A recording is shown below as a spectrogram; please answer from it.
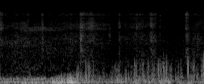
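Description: Soft hoofsteps of a foal walking on arena sand, with low wind noise on the microphone and a few faint clicks.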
